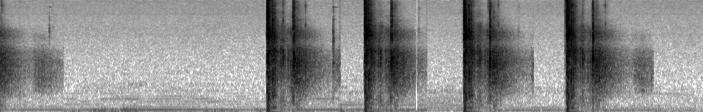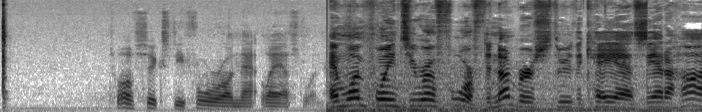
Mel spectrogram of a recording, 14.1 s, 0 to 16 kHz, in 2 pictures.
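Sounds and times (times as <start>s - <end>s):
rifle shots with ringing echo: 0.0s - 0.6s, 2.6s - 6.6s.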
